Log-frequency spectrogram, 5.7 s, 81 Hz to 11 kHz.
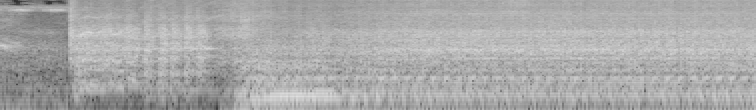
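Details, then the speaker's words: Shelby Mustang GT500 first start after replacing the intercooler pump and burnt harness for a no-boost issue; short crank, then steady even idle with no whirring from the pump, cold before warm-up, running normally. "So, I'm going to go ahead. I'm going to let him warm up and do his thing, get to temperature, and then I am going to take him up and down the street."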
